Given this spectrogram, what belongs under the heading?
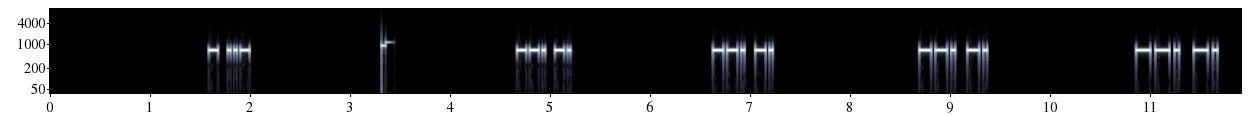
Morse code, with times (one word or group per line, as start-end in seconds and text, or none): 1.6-2.0 TU
4.7-5.2 GN
6.6-7.2 GN
8.7-9.4 GN
10.9-11.7 GN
